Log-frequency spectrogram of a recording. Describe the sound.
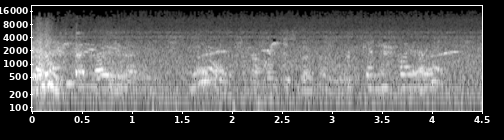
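A talking bird repeats word-like calls, saying "Gurudev" and "Krishna" in a voice imitating human speech, a few short phrases over a steady, rumbling background noise.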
